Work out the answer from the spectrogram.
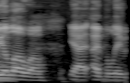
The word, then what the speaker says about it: Oyelowo: I think everybody, like on the ship you've got, is it Felicity Jones and David I can't pronounce his last name. Oyelowo.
